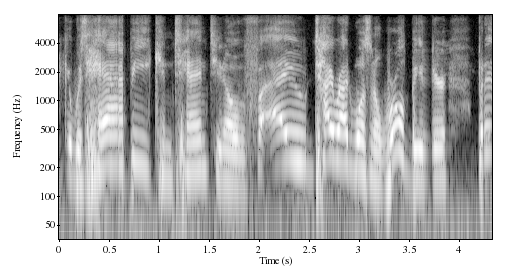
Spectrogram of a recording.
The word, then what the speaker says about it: Tyrod: We call him Tyrod because that's how it's spelled. I mean, I know it sounds like a part of a car, but I can't do anything about that. That's what it looks like on paper.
